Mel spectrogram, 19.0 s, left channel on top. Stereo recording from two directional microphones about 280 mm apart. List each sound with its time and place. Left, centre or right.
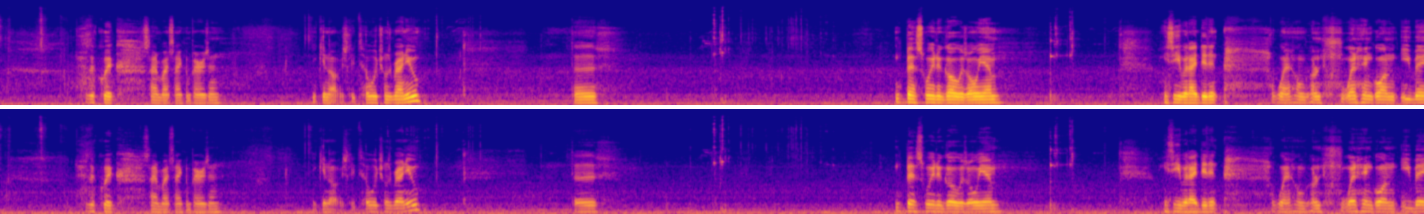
1.0 s speech: centre
4.2 s speech: left
7.6 s speech: centre
11.9 s speech: centre
14.9 s speech: centre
